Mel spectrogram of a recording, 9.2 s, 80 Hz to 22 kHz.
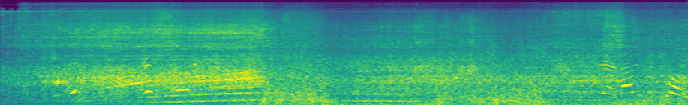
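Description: Two electric dirt bikes, a Surron and a Freego X2, launch together in a race with a rising motor whine that climbs in pitch and stays loud, mixed with wind noise against the microphone.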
